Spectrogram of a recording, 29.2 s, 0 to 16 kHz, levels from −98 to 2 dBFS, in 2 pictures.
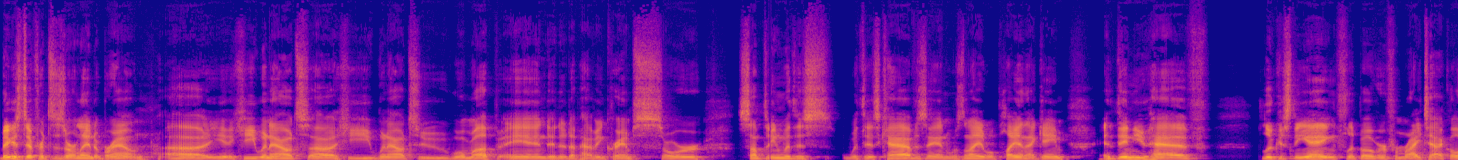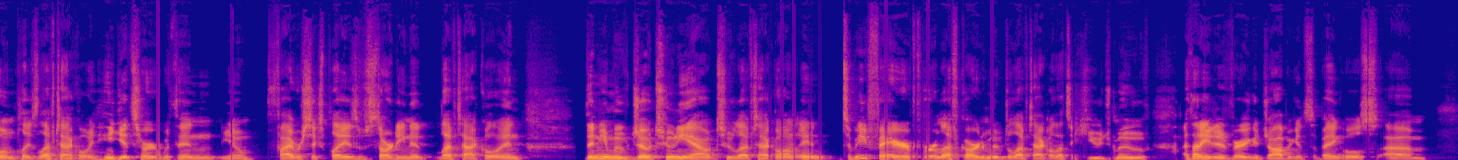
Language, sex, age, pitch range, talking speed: English, male, 20-39, 90-110 Hz, 220 wpm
